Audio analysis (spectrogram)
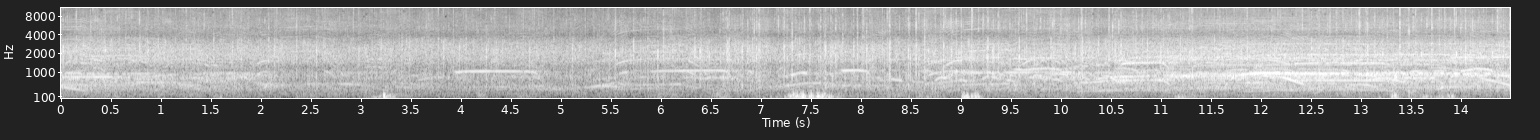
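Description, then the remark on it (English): An audience roars and applauds continuously, a dense wash of clapping mixed with cheering and shouting voices that holds steady and swells slightly louder toward the end. “Do you hear the roar that's in the building, saith God?”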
